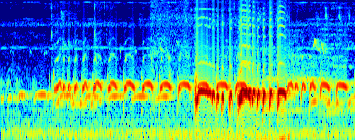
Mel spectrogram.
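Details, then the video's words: A local zebra dove sings eagerly, calling in all directions. A soft, steady purring coo builds into a louder run of quick, rhythmic rolling notes, fast and fluttering. No other sounds stand out. "Perkutut Lokal gacor suara merdu memanggil Keseluruh Arah"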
